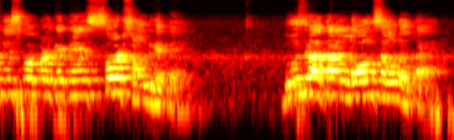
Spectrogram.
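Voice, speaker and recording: A man's voice: high-pitched, slight background noise. A male teacher giving a grammar lesson. He explains step by step and asks and answers his own questions. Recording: very echoey room, voice from a distance.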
